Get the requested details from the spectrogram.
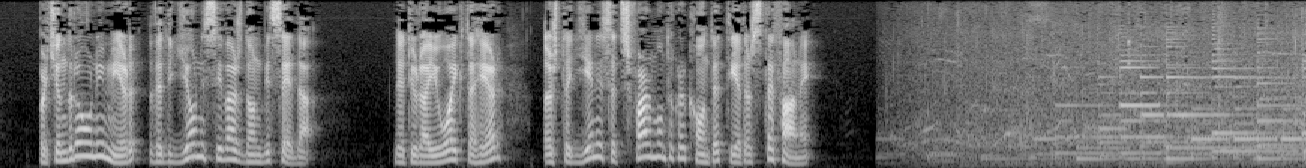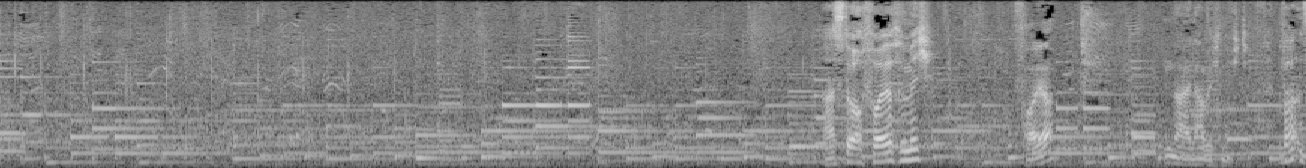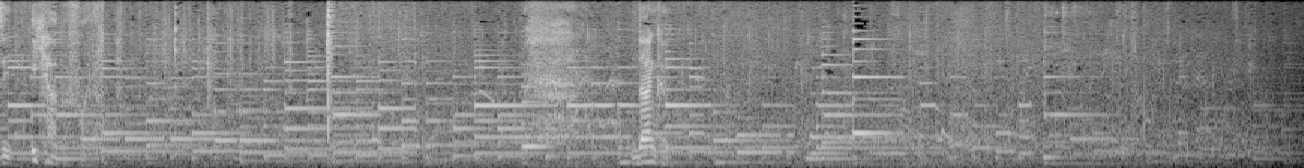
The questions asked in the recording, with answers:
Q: Detyra juaj këtë herë është të gjeni se çfarë mund të kërkonte tjetër Stefani.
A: Kur do të pish cigare, të duhet edhe shkrepsja.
